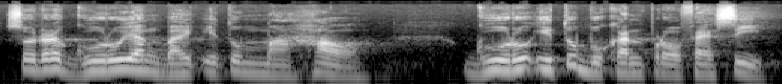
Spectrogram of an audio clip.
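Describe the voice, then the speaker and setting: A male pastor telling a story in a sermon, animated and humorous, acting out voices, in a reverberant church hall. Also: medium pitch, moderate pace, breathy edge. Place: church sanctuary.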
